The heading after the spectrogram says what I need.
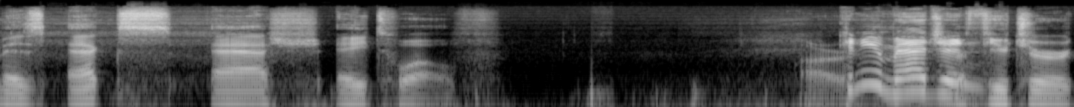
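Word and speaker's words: X Æ A-12: X um and then the AE is like pronounced Ash um Rogen just laughing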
